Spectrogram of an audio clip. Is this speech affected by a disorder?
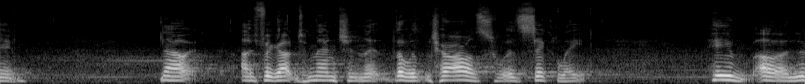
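Yes: essential tremor; more than half of life.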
